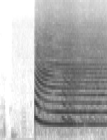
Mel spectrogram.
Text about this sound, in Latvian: Tā nu, es tā parasti viņam, neiz... viņam parasti ieslēdzu sampleri, un tur viņš vienkārši spaida visādus tur vai, vai arī debesu taurus, kurus mēs ar šeit spaidām.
